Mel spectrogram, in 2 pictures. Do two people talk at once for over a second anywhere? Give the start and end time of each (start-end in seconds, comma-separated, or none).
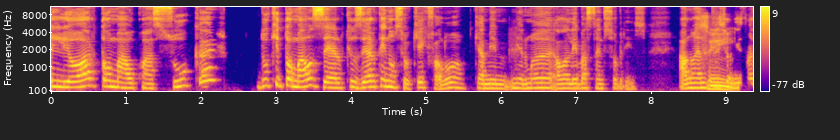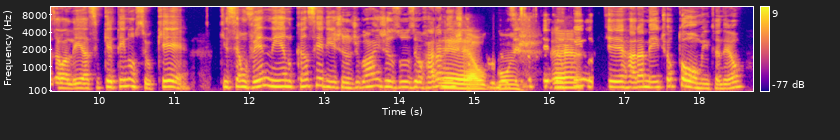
14.5-16.5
